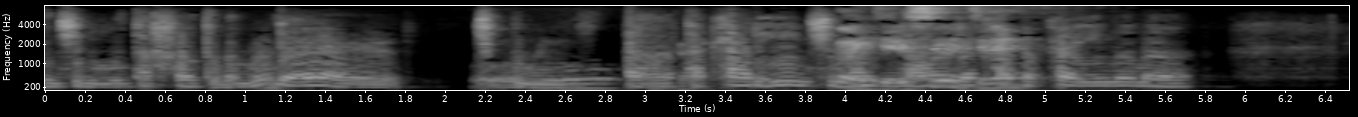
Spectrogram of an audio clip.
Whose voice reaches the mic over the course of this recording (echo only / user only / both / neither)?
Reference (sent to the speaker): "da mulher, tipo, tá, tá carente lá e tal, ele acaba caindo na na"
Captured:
both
